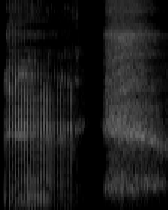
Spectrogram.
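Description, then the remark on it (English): A voice imitates a snore: a rough, fluttering rattle on the inhale, a brief pause, then a long breathy hiss on the exhale, fairly loud and with no talking. “That's a poor snoring sound effect, but be funny if it was Hacksaw Ridge.”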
